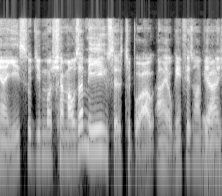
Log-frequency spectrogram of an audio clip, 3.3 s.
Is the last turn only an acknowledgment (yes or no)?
yes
